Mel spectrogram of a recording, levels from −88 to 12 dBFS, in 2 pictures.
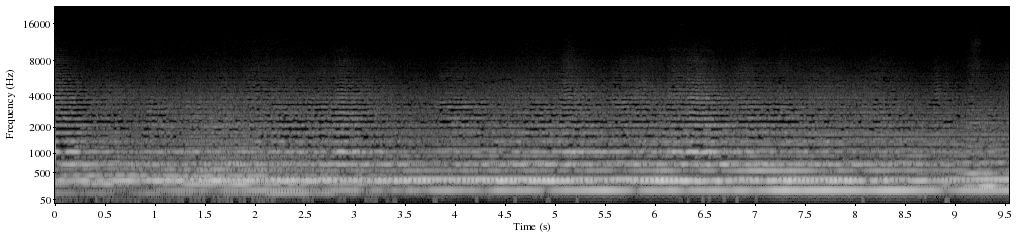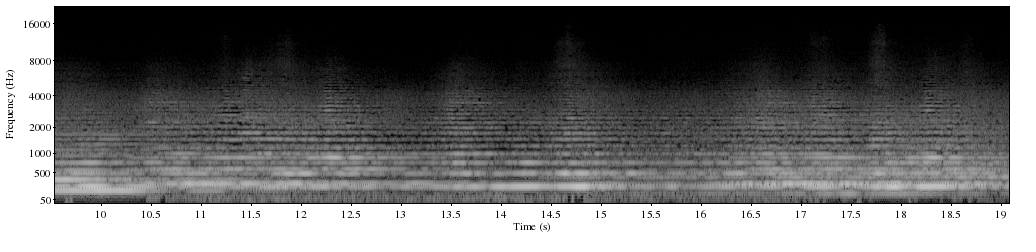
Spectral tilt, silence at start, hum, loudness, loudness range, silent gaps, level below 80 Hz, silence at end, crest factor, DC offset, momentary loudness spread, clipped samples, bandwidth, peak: -9 dB/octave; 0 s; none; -20 LUFS; 6 LU; none; -52 dBFS; 0 s; 14 dB; under 0.1%; 10 LU; under 0.1%; 6.4 kHz; -4 dBFS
